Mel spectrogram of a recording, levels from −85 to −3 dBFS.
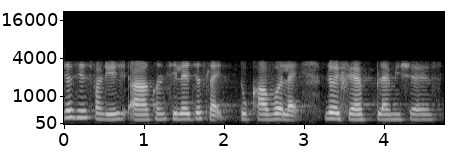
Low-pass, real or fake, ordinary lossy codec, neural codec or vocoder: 3.6 kHz; real; none; none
